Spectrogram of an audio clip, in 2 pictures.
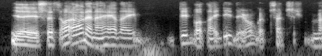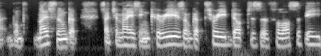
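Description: Against a quiet background, a woman with a very deep, low pitch and vocal fry speaks at a fairly slow pace with lively intonation. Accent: Australian. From rural New South Wales, Australia. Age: old. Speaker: city resident sharing life story. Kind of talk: casual interview.

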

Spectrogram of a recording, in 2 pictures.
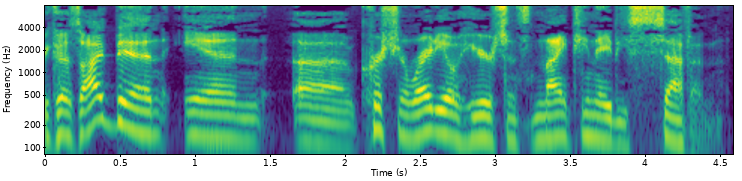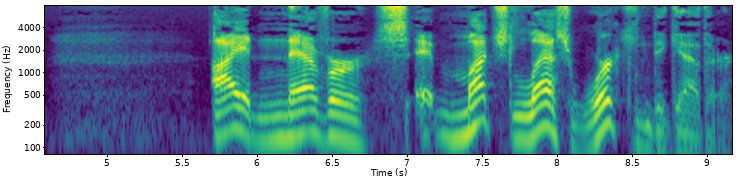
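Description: An unremarkable speaking voice with an American accent moves at a fairly slow pace, its intonation lively against a quiet background. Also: man, medium pitch for a man. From Oklahoma (Tulsa). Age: 50s. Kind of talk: radio interview. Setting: studio.

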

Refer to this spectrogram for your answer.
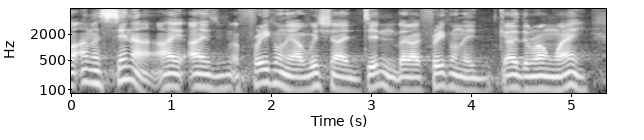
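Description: In an Australian accent, the speaker keeps a moderate pace, very even loudness and hardly any pauses. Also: man, fairly low pitch for a man, ordinary pitch variation. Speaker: church member sharing testimony. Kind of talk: testimony. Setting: church.

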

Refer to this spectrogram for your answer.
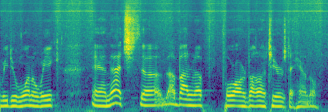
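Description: An unremarkable speaking voice from a man, fairly high in pitch, with ordinary pitch variation and a moderate pace. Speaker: youth sports volunteer organizer. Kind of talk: interview.

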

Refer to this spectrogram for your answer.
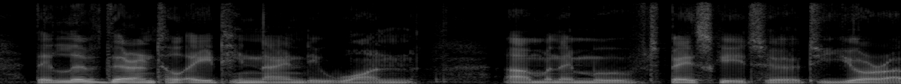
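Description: A man with a New England accent, very deep and low, with vocal fry, a fairly quick pace and fairly even intonation. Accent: New England American. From Hartford, Connecticut. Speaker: museum education director. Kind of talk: interview.

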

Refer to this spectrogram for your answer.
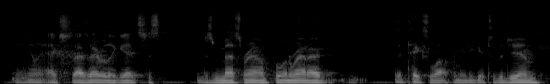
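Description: Mumbling very fast, a man talks in a very deep, low voice with a dark, mellow tone and monotone, flat intonation. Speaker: co-host. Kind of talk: casual chat. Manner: mumbles.

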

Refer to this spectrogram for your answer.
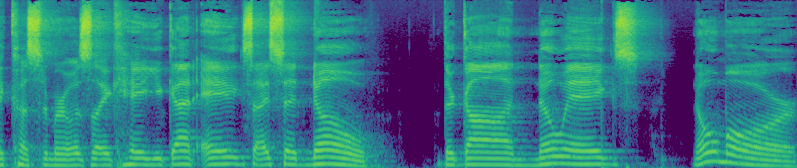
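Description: A man at medium pitch and a very slow pace, with fairly even intonation, very even loudness, and audible room echo. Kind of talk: casual chat.

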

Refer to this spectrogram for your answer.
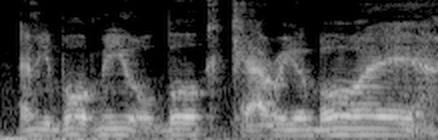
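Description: A man's put-on character voice at medium pitch, fairly slow, over clear background noise.

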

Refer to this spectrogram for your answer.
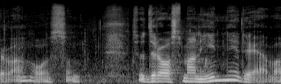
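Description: A man at a medium pitch with lively intonation, amid noticeable background noise. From Sweden, Karlstad (Värmland). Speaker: travel journalist. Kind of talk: interview.

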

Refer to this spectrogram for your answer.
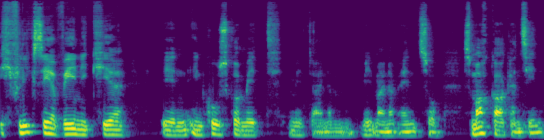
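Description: Speaking at a very slow pace, a man with a very deep, low pitch sounds somewhat breathy and uses lively intonation. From Switzerland. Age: 60s. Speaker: paragliding pilot and hotel owner. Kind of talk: interview. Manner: halting.

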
